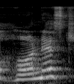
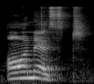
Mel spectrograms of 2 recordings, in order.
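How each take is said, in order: First: The word begins with an h sound. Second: The word begins directly with a vowel sound. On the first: The speaker calls it wrong. "इसको हॉनेस्ट नहीं बोलना है" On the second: The speaker calls it right. "एच silent होता है इसमें। This is called ऑनेस्ट"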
